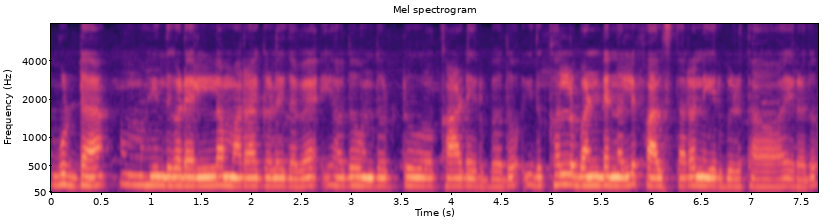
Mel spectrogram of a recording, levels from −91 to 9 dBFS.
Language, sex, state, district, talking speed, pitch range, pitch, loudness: Kannada, female, Karnataka, Shimoga, 135 wpm, 145-155 Hz, 150 Hz, -15 LUFS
